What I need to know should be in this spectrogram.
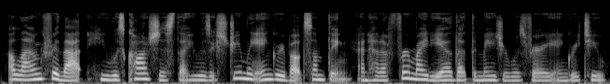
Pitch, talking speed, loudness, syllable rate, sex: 210 Hz, 245 wpm, -19 LUFS, 6.7 syllables/s, female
